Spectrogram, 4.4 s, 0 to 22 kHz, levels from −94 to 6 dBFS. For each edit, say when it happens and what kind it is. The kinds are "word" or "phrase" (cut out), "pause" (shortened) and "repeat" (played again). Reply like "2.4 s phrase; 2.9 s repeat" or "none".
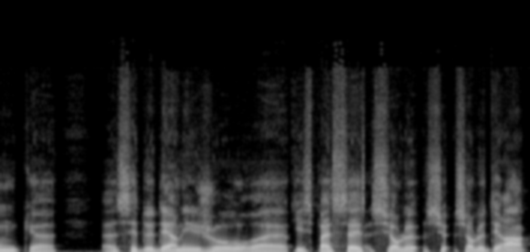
2.4 s word; 3.0 s word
